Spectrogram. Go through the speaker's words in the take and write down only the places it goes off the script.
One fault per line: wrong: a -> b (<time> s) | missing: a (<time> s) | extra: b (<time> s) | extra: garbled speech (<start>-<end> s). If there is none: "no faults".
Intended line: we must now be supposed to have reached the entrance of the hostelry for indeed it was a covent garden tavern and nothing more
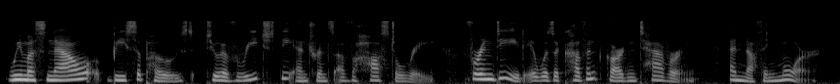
no faults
